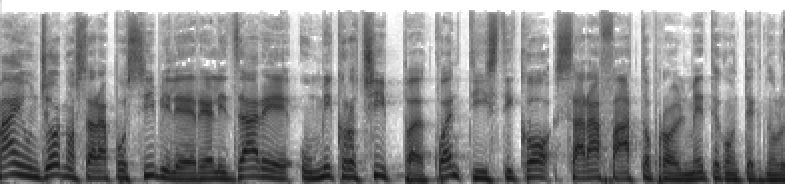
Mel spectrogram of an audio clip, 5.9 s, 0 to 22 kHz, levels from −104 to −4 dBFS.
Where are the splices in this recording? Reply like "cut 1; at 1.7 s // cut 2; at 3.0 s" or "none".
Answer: none

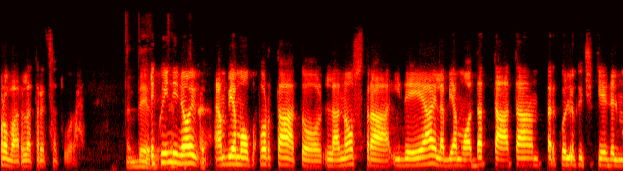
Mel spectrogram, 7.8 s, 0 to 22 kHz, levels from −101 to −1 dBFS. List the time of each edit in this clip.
cut 1; at 3.2 s // cut 2; at 4.0 s

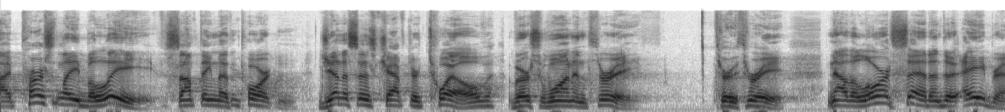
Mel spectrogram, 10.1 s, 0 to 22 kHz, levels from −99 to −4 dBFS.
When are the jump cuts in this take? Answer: cut 1; at 2.3 s // cut 2; at 3.1 s // cut 3; at 5.0 s // cut 4; at 8.2 s // cut 5; at 8.9 s

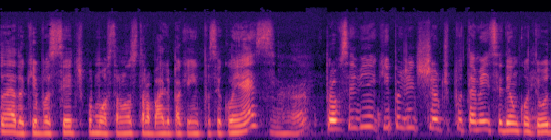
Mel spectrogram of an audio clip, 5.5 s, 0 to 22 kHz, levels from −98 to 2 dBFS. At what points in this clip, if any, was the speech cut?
none

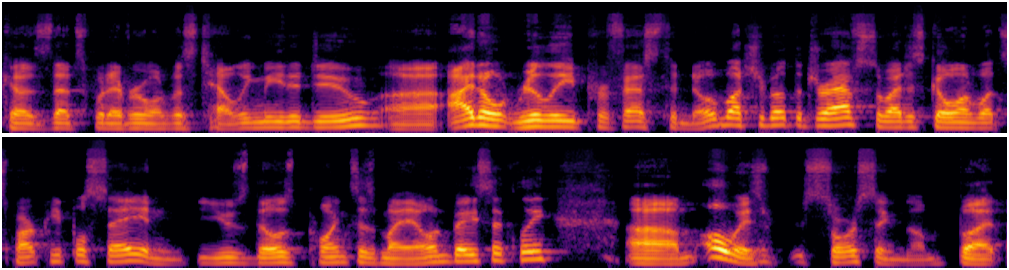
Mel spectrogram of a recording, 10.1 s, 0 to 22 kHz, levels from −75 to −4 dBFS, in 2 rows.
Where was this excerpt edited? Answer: none

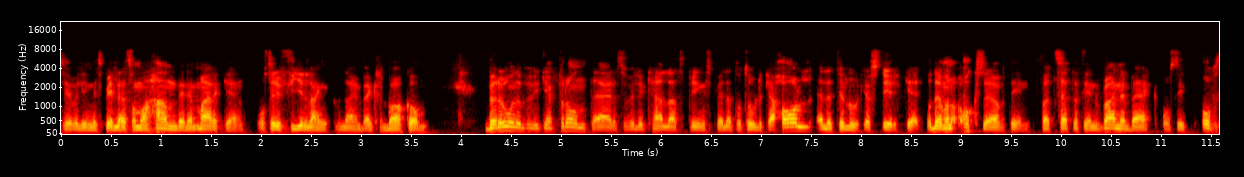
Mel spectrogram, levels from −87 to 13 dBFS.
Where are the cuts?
cut 1; at 1.9 s // cut 2; at 8.6 s // cut 3; at 9.7 s

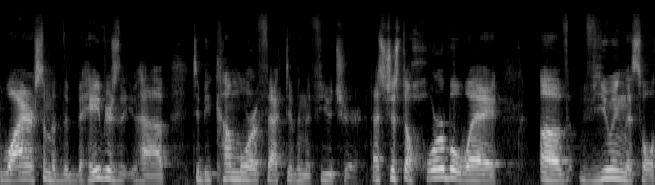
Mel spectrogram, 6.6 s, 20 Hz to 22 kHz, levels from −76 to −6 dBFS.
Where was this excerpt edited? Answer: cut 1; at 3.7 s

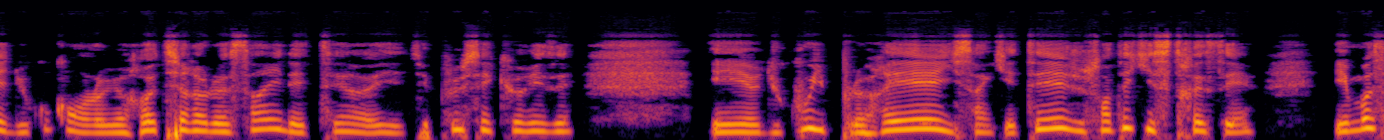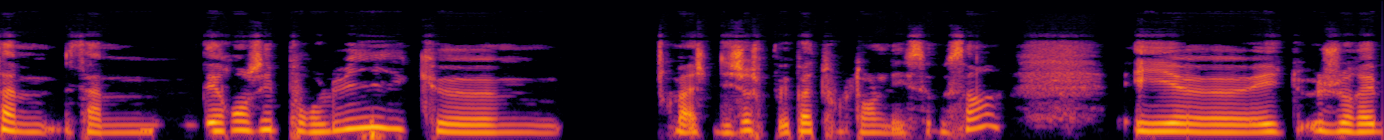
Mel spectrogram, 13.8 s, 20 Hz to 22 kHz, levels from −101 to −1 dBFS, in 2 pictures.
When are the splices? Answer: none

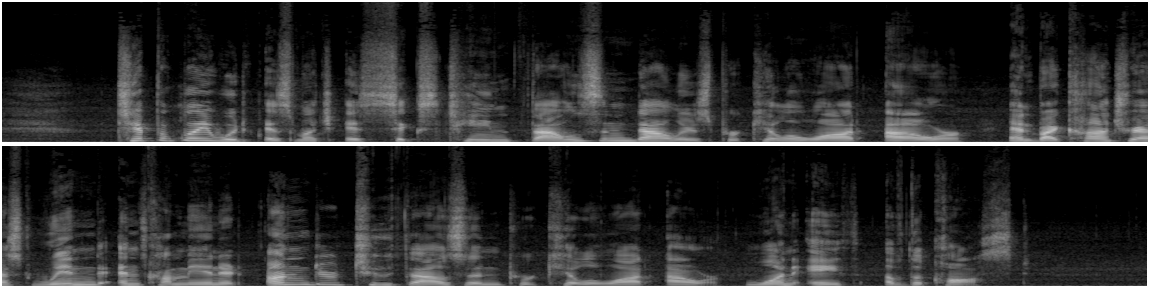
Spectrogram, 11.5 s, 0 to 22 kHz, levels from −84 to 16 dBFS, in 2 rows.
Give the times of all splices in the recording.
cut 1; at 1.3 s // cut 2; at 4.9 s // cut 3; at 6.4 s // cut 4; at 9.4 s

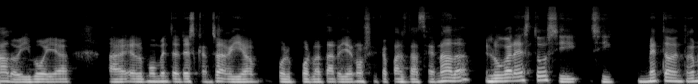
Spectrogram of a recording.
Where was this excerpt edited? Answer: cut 1; at 4.8 s // cut 2; at 5.8 s

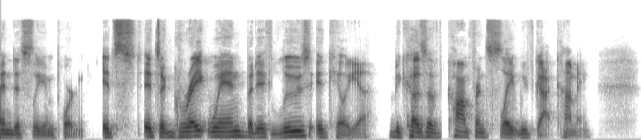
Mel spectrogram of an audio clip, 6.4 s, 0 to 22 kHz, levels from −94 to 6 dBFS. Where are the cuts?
cut 1; at 2.7 s // cut 2; at 3.3 s // cut 3; at 4.4 s

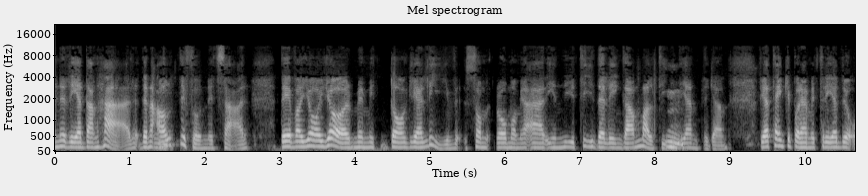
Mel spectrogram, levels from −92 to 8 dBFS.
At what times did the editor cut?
cut 1; at 3.9 s // cut 2; at 5.4 s // cut 3; at 5.9 s

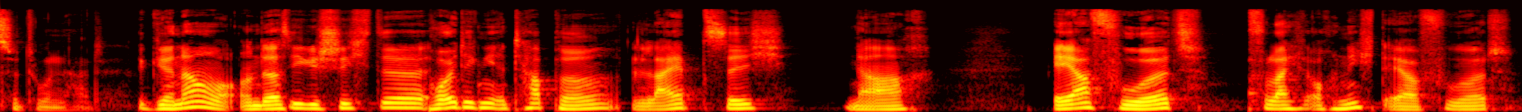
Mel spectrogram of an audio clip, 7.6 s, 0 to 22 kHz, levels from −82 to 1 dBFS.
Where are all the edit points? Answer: cut 1; at 1.4 s // cut 2; at 2.1 s // cut 3; at 3.1 s // cut 4; at 6.2 s

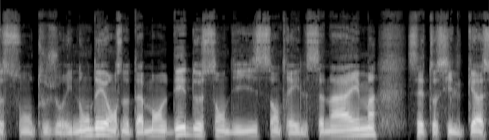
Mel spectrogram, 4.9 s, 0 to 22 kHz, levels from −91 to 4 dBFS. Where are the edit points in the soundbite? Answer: cut 1; at 1.2 s // cut 2; at 1.6 s // cut 3; at 2.9 s

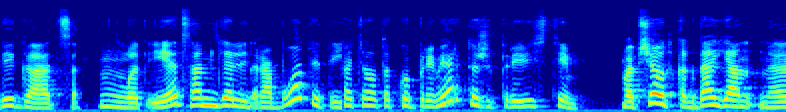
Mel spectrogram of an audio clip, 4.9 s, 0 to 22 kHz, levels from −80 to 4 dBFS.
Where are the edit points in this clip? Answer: cut 1; at 1.1 s // cut 2; at 1.6 s // cut 3; at 2.1 s

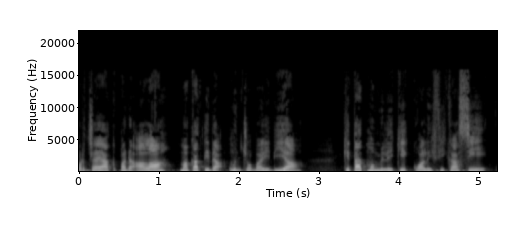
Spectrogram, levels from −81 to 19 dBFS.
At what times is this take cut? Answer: cut 1; at 1.9 s // cut 2; at 3.6 s

